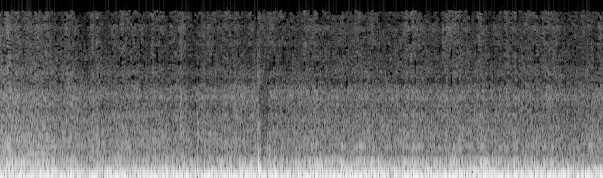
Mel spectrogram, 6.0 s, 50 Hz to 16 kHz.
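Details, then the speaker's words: 1978 Chevy Malibu, 350 V8 with 5-speed swap and knockoff Flowmaster mufflers, cold with no choke: a loud, deep rumble with uneven low pulses as the engine wants to stall. Cold stumble from the missing choke. "Ain't got a choke on it, so it wants to die out, but that's"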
